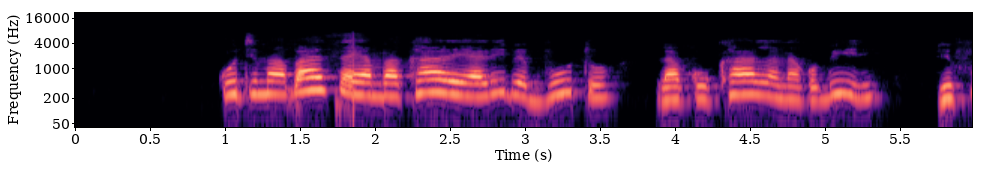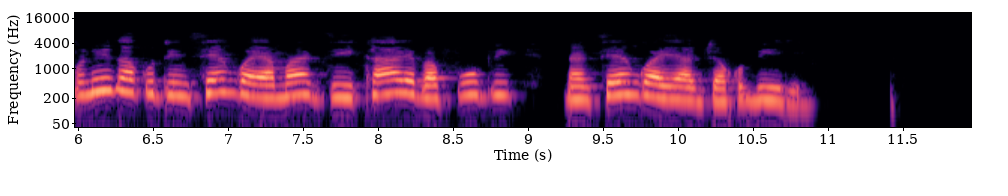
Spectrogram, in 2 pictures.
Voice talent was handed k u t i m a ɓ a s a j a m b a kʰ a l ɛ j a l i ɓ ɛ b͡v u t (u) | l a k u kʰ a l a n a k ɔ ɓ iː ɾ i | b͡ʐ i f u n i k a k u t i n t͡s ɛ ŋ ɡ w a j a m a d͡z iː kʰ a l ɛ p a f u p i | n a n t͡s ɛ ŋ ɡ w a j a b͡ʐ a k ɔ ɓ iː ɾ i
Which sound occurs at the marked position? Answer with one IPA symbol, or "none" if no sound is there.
ɔ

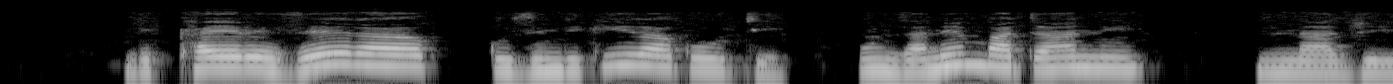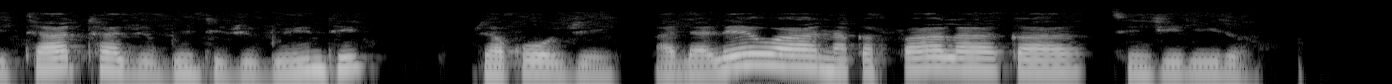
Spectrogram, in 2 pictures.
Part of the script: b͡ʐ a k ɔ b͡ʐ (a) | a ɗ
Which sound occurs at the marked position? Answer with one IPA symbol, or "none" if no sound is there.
i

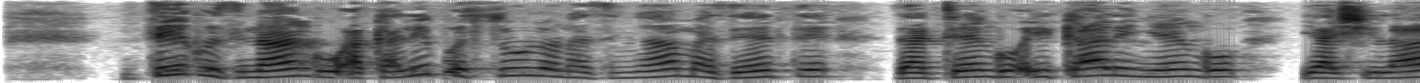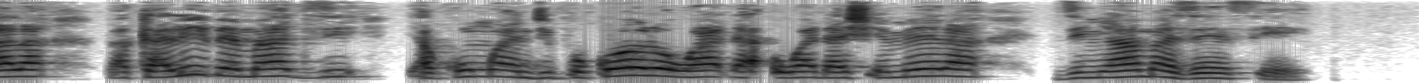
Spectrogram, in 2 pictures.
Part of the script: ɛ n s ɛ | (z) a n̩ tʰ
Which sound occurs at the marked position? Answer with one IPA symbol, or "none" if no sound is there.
z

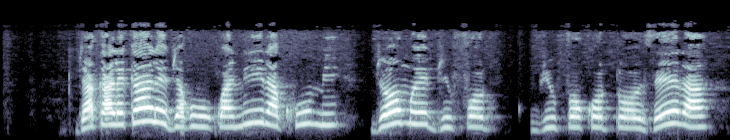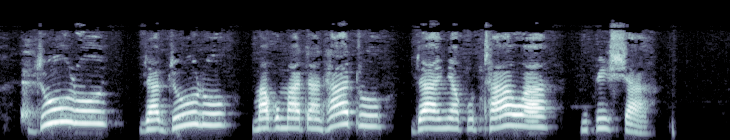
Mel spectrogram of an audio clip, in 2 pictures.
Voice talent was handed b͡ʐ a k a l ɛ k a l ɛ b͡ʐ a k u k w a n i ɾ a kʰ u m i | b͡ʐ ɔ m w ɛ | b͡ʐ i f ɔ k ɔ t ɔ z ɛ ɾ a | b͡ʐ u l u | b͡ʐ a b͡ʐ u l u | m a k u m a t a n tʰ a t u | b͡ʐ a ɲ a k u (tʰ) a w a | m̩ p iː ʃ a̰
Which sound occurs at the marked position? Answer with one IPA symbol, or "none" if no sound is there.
tʰ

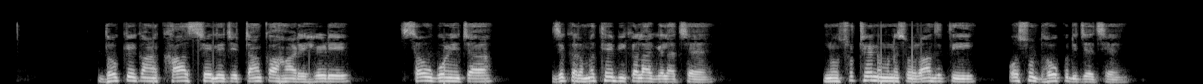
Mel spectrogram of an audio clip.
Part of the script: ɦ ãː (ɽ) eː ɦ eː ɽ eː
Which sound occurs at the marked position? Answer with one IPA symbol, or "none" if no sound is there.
ɽ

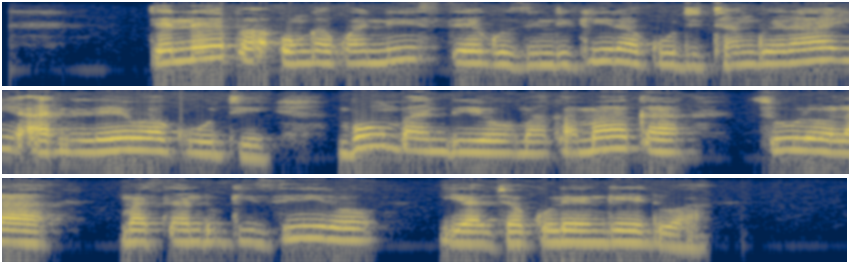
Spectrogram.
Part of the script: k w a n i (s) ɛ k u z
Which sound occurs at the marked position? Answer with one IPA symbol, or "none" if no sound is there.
s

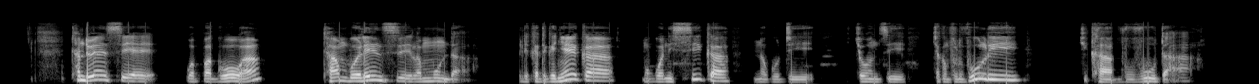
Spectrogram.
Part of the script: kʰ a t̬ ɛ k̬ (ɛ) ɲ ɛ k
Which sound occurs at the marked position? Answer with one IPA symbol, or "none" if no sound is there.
ɛ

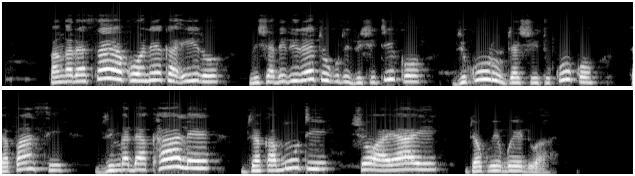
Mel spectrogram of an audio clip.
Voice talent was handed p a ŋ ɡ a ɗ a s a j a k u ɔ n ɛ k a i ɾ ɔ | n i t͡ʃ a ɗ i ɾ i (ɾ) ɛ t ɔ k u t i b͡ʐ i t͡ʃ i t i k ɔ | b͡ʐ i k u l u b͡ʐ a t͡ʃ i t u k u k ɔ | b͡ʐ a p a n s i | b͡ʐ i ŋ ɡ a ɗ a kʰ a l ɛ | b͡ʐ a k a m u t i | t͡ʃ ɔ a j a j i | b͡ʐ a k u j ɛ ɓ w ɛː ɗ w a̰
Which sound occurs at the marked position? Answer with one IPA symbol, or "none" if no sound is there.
ɾ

